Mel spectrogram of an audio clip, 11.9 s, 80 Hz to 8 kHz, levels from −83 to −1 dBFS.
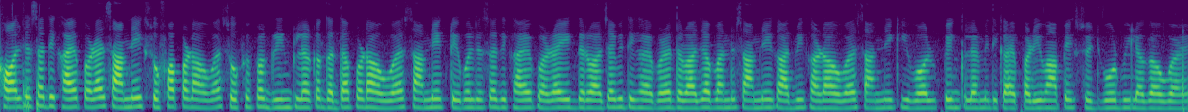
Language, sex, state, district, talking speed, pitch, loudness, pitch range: Hindi, female, Bihar, Darbhanga, 300 wpm, 205 Hz, -20 LUFS, 195-215 Hz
